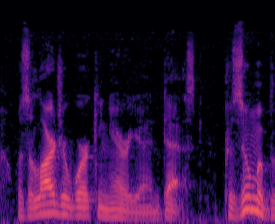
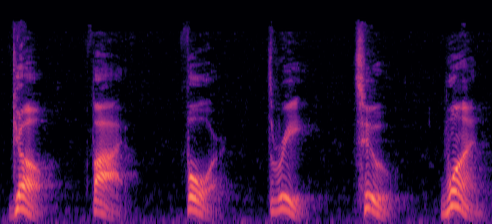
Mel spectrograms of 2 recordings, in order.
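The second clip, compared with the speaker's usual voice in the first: shouted, much louder countdown; 4 semitones higher, 11 dB louder, much slower than usual. Acted. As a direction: call the count like a referee. Counting down a contest.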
